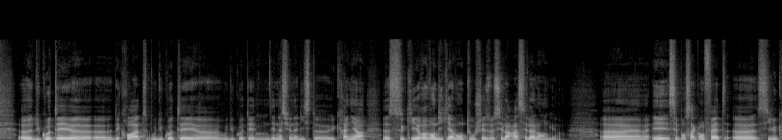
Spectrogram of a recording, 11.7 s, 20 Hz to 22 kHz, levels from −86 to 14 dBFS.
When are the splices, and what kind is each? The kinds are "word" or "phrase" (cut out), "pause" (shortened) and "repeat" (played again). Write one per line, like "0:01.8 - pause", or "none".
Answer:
0:03.8 - word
